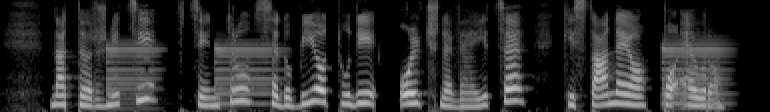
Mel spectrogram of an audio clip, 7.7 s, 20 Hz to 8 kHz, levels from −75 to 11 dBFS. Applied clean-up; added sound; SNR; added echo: classical method spectral subtraction.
